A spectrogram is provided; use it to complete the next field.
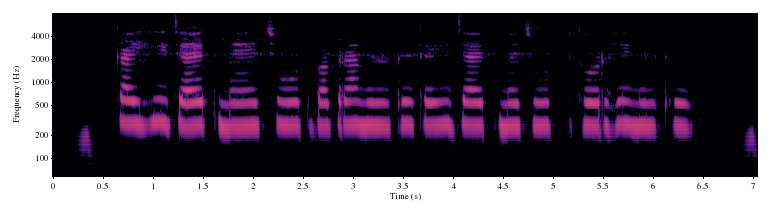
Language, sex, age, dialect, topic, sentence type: Chhattisgarhi, female, 18-24, Northern/Bhandar, banking, statement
